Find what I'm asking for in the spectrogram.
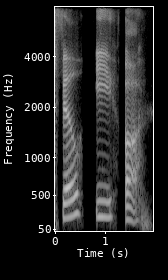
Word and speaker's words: philia: So today we're going to talk about philia, kind of love, and the pronunciation is phil-e-a. Okay, so there you go, philia.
